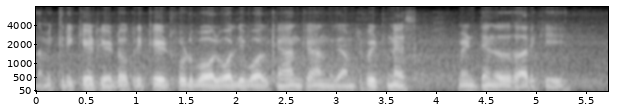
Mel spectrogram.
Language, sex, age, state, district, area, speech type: Goan Konkani, male, 18-30, Goa, Pernem, rural, spontaneous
